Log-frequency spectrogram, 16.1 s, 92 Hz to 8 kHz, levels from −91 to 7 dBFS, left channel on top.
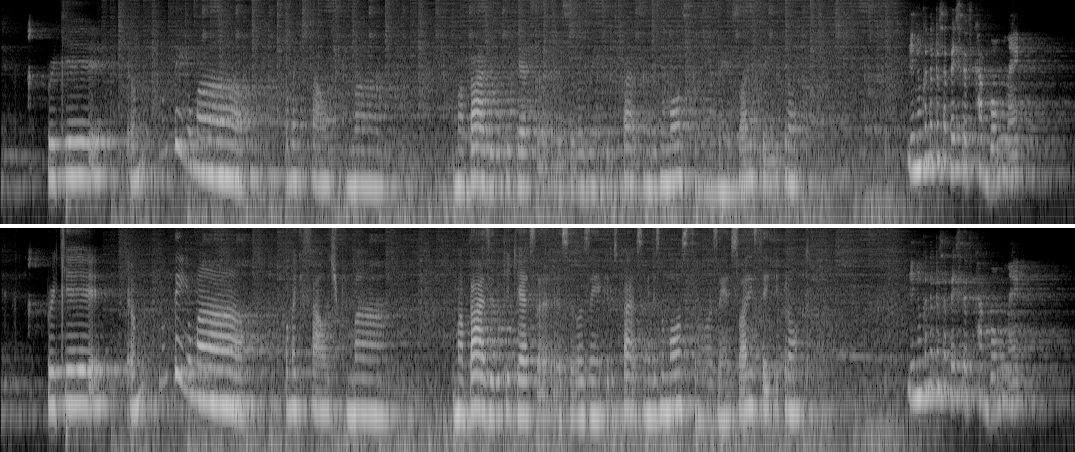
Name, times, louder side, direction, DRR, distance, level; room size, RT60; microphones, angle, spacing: voice 1, 0.7-1.5 1.9-3.7 4.3-5.8 6.8-12.2, right 2 dB, 60° right, 9 dB, 0.7 m, -27 dB
sound 1, 1.4-13.5, left 1 dB, 45° left, 2.3 m, -39 dB
voice 2, 13.6-15.3, left 2 dB, 20° left, 7 dB, 0.5 m, -30 dB
22.0 x 7.7 x 4.6 m, 2.7 s
head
